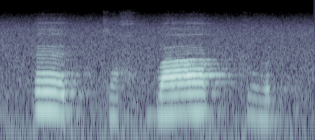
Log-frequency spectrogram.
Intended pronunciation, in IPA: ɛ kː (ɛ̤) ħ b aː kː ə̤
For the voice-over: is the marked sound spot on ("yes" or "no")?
yes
